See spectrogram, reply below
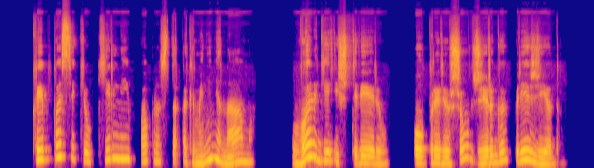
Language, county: Lithuanian, Vilnius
